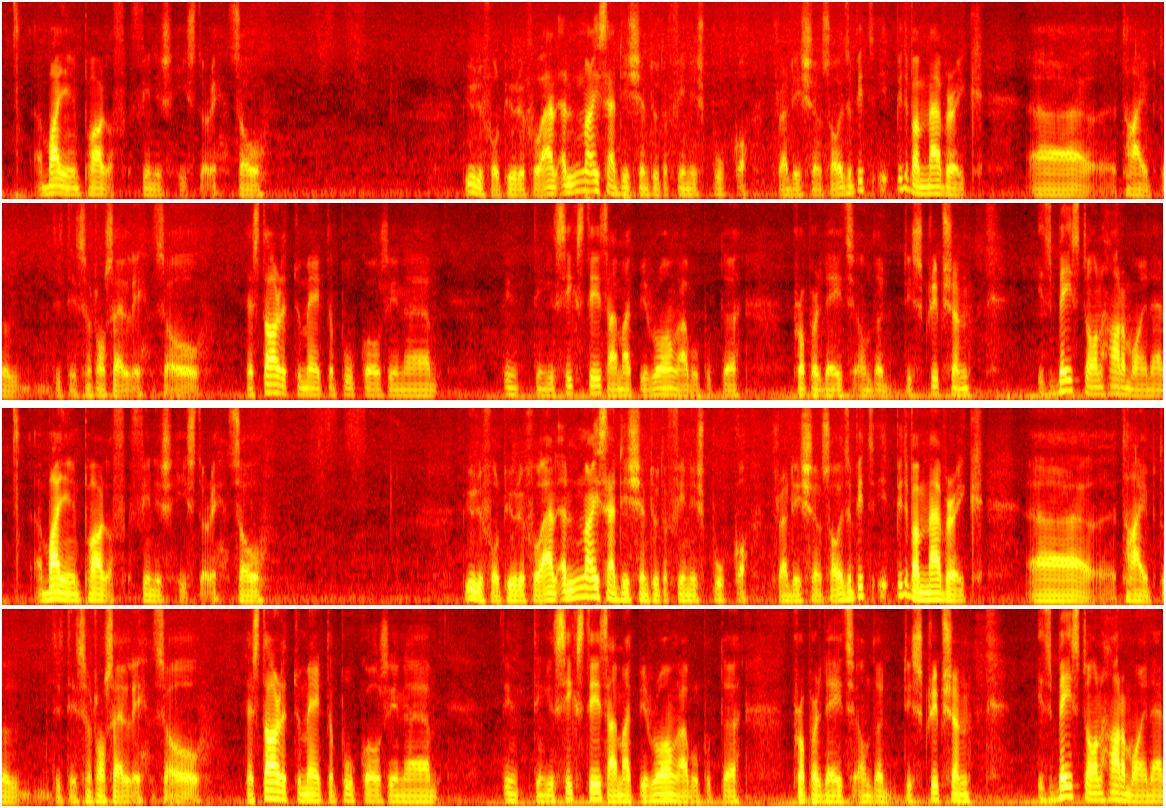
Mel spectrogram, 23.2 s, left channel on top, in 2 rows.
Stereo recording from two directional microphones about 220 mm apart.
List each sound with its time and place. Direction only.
0.1 s speech: 40° right (ahead or behind)
4.6 s speech: 30° right (ahead or behind)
